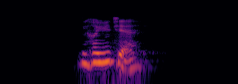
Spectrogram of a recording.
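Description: A young woman speaks briefly, close by.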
